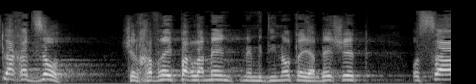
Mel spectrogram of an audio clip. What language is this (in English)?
Hebrew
